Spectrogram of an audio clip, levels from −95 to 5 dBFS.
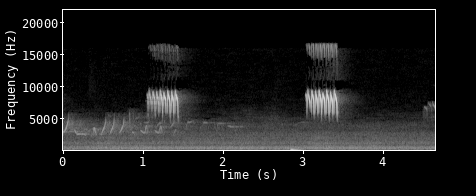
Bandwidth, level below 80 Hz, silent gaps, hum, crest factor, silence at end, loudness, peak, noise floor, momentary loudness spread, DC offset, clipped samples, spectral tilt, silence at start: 17 kHz; under -90 dBFS; none; none; 20 dB; 1.2 s; -15 LUFS; -4 dBFS; -44 dBFS; 28 LU; under 0.1%; under 0.1%; -0.5 dB/octave; 0 s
